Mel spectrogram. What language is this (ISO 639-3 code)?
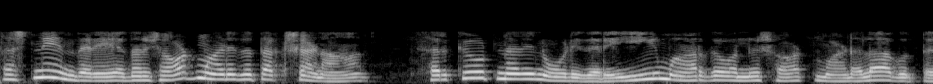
kan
